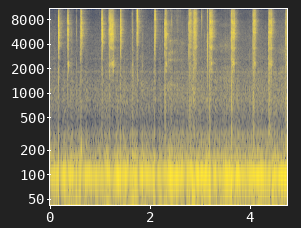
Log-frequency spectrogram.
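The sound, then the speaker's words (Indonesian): Beatbox-style bursts of air pushed out by the mouth and by the tongue moving up and down: a dozen or so sharp, hissy puffs in a quick, uneven rhythm over a steady low hum, with no talking. “jadi kalau beatbox itu lidahnya juga apa namanya ikut main di situ lidahnya ke atas ke bawah lidahnya kayak dorong angin gitu”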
